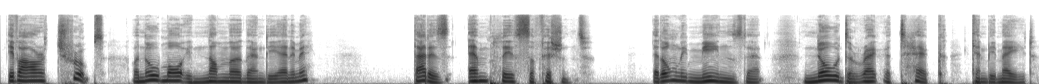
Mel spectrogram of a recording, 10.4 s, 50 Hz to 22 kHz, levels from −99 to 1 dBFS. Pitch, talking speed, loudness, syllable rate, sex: 140 Hz, 145 wpm, -20 LUFS, 4.6 syllables/s, male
